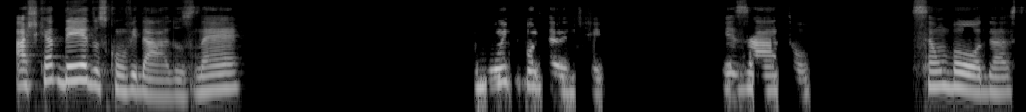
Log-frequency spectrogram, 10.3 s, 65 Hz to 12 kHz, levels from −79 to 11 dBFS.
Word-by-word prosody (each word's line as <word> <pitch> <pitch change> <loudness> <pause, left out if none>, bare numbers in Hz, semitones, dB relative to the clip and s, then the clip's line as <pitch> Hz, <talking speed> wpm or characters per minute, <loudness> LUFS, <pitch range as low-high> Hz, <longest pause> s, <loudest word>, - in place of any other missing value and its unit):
acho 230 0 +3
que 275 - 0
a 285 - +5
dedo 275 -1 +7
os 220 - -2
convidados, 150 -6 -4
né. 190 +4 -3 2.3
Muito 240 +5 0
importante. 200 -8 -4 1.2
Exato. 180 -5 -3 1.0
São 220 0 -2
bodas. 170 -5 0
195 Hz, 70 wpm, -22 LUFS, 170-225 Hz, 2.3 s, dedo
